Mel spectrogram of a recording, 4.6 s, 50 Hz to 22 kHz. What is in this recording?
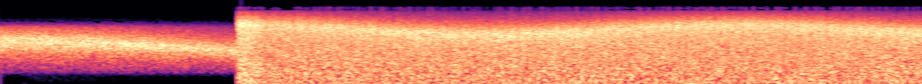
PAILLERY Celtill 2013 2014 son4
Sound creaded with Audacity from noises to ended to a firehose flow sound.
Two differents speed of flow has been fixed in this sound, first a less powerful flow and then a stronger one.
Applied effects :
- First part : fade out, changing speed (about 200%), changing pitch (about 20%), equalization (amplification down before 1kHz et after 10kHz),
- Second part : short opening amplification (3dB) changing speed (45%), changing pitch (-40%), wahwah (LFO frequency :0.4Hz, Deepness : 27%, Offset frequency : 74%, Resonance : 2.5)
Typologie : continu complexe
Morphologie :
Masse : son complexe
Timbre : acide, brutal
Grain : rugueux
Allure : le son ne comporte pas de vibrato
Dynamique : attaque violente et abrupte
Profil mélodique : variation serpentine
Profil de masse : calibre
